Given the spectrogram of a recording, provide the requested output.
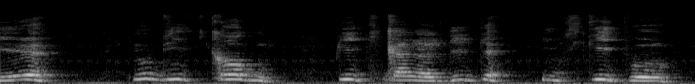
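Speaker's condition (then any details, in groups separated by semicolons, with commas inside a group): Cerebral palsy; birth oxygen deprivation, motor coordination and speech problems; intensive treatments in childhood; diction problem since birth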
